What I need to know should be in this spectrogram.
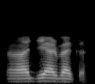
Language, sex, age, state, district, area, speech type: Dogri, male, 18-30, Jammu and Kashmir, Udhampur, urban, conversation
